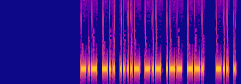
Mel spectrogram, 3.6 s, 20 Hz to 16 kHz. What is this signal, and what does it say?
Morse code, heard as a keyed tone, about 46 wpm, 700 Hz. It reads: KD4KWG DE
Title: USA Callsign DE Callsign 45wpm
